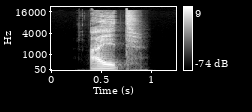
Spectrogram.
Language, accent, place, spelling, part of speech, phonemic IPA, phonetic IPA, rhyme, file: German, Germany, Berlin, Eid, noun, /aɪ̯t/, [ʔäe̯t], -aɪ̯t, De-Eid.ogg
- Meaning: oath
